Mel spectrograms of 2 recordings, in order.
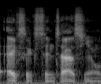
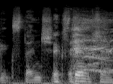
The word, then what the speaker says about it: XXXTentacion: the freestyle over the XXXTentacion Look at Me joint, right? Thank you for teaching me today that that's how you say his name. How you were saying that? I was calling him an extension.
